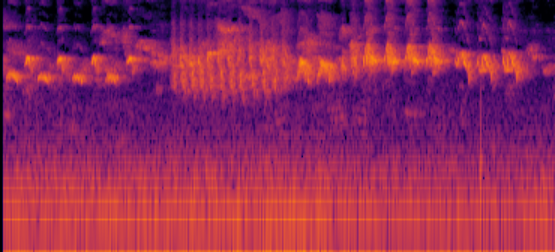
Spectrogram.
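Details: White-rumped shama singing in the afternoon, kept for breeding, a fast continuous stream of whistled and trilled notes, a dense rattling passage in the middle, steady low background hum.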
